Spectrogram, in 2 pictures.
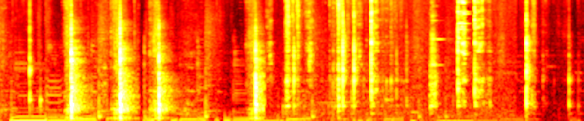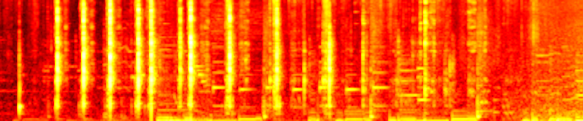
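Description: Chef's knife cutting through a whole onion and knocking against a wooden cutting board: a run of sharp, irregular knocks with short pauses, and a longer pause about seven seconds in.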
